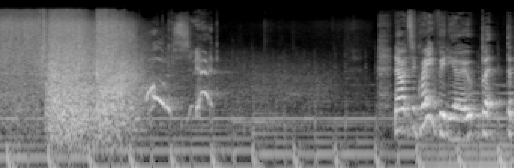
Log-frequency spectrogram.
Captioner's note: explosion sound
